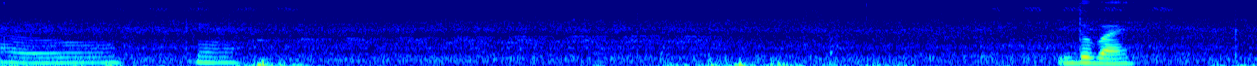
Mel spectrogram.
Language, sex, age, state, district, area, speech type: Assamese, female, 60+, Assam, Charaideo, urban, spontaneous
